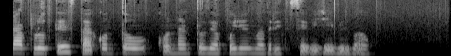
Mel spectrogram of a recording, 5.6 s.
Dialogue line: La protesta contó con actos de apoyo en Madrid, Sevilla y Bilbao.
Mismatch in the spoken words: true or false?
false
